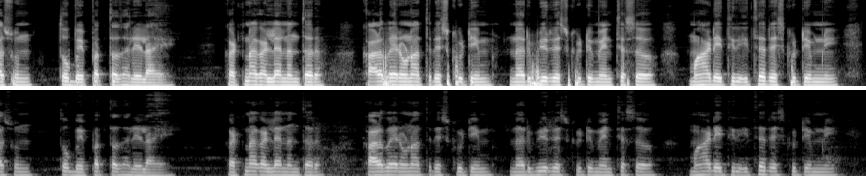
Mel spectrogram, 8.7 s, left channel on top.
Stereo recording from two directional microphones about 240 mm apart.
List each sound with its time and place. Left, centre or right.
0.0 s a man's voice: left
